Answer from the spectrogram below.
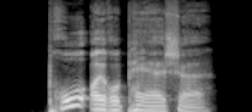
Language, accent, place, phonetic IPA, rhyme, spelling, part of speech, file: German, Germany, Berlin, [ˌpʁoʔɔɪ̯ʁoˈpɛːɪʃə], -ɛːɪʃə, proeuropäische, adjective, De-proeuropäische.ogg
- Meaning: inflection of proeuropäisch: 1. strong/mixed nominative/accusative feminine singular 2. strong nominative/accusative plural 3. weak nominative all-gender singular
